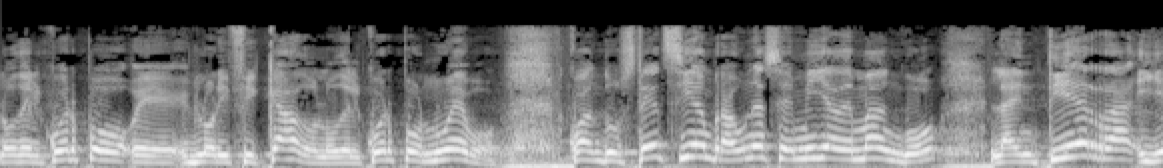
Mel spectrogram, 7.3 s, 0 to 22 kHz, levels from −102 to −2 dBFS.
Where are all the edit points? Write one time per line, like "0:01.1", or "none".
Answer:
0:03.5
